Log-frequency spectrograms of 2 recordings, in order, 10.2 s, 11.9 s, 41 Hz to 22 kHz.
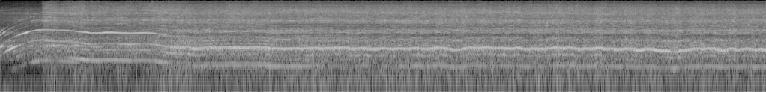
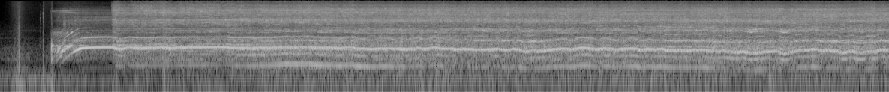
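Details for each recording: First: Metabo HPT C1807DAQ4 18V MultiVolt 7-1/4" cordless circular saw, compact 4Ah 18V battery, 3,800 RPM cutting two sheets of 1/2" OSB: high whine spins up, then drops and settles lower as the blade bites; motor bogs slightly from being pushed hard. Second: Metabo HPT C1807DAQ4 18V MultiVolt 7-1/4" cordless circular saw in silent mode (2,000 RPM), 4Ah battery, cutting two sheets of 1/2" OSB: steady high whine holds pitch, dipping only slightly under load; held 2,000 RPM, a little quieter, cuts normally.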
